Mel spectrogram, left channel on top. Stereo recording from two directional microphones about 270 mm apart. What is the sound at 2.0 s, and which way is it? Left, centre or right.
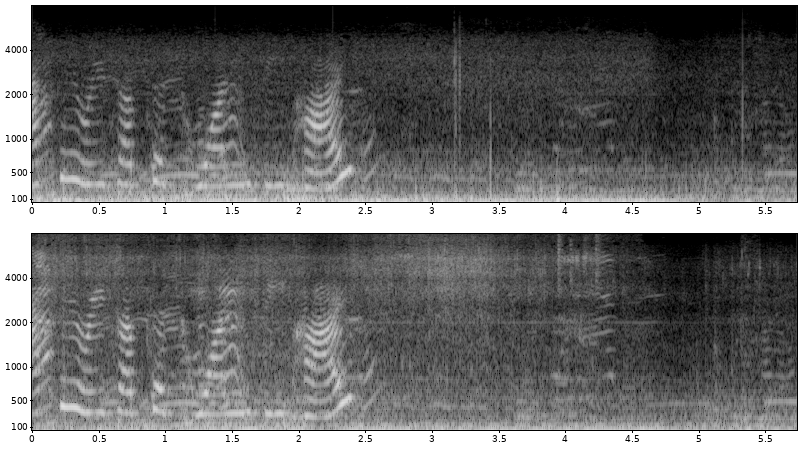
Speech, right.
